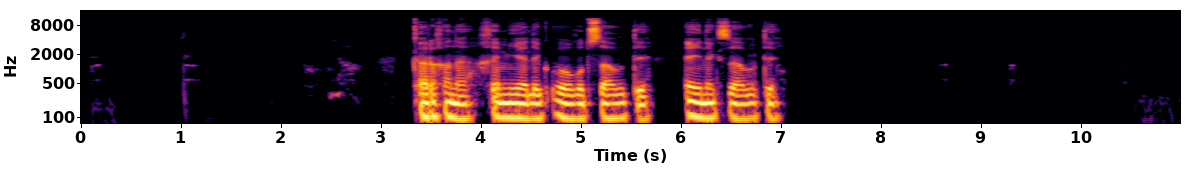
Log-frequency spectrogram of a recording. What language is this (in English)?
Uyghur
